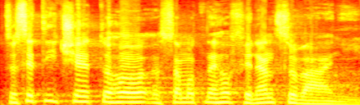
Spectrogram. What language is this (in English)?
Czech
